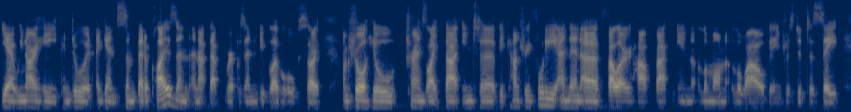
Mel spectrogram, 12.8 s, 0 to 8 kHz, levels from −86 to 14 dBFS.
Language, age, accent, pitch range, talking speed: English, 10-29, Australian, 95-105 Hz, 185 wpm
